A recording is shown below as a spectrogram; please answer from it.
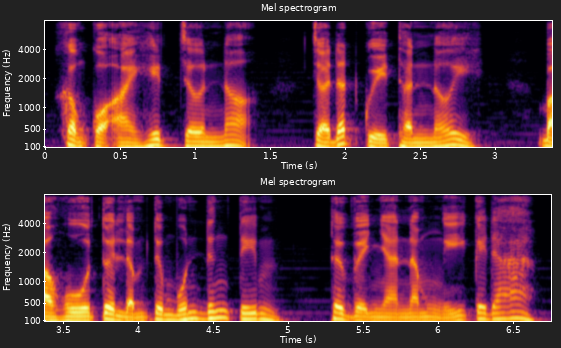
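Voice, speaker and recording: A man's voice: lowish voice, moderate pace, faint music behind, close to an everyday voice. A man doing an anxious old country husband. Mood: worried. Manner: calls out loud, voice trembling. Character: anxious older rural husband.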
